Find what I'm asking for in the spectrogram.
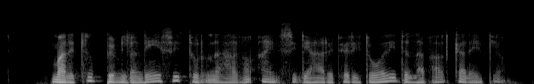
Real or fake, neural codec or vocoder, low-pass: fake; codec, 16 kHz, 1.1 kbps, Voila-Tokenizer; 7.2 kHz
